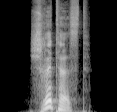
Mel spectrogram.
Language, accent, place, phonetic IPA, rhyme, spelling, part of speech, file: German, Germany, Berlin, [ˈʃʁɪtəst], -ɪtəst, schrittest, verb, De-schrittest.ogg
- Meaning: inflection of schreiten: 1. second-person singular preterite 2. second-person singular subjunctive II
